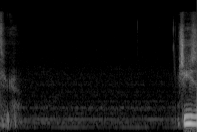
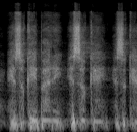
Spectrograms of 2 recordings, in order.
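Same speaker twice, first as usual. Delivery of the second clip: soothing whisper; 10 semitones higher, faster than usual. Retold or imitated. Dad calming his crying son, whispering. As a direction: hush him gently, like calming a hurt child.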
